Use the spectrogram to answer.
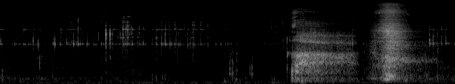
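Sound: drinking glasses clinking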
